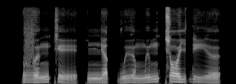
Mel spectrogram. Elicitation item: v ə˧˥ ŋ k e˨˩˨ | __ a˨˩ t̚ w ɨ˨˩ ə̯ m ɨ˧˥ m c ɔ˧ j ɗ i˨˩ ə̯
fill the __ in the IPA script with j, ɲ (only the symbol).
ɲ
